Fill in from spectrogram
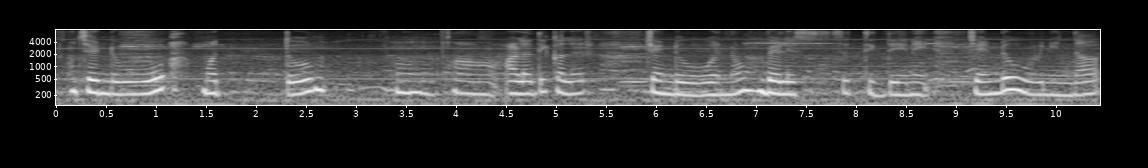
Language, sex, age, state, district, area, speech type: Kannada, female, 18-30, Karnataka, Chamarajanagar, urban, spontaneous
